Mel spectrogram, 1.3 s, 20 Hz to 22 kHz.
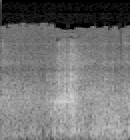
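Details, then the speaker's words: Traxxas Rustler 2WD RC car converted to a 2S monster with posi-traction: grinding, clicking rattle from the transmission while driven, with the rear end locking and sliding; internals shot, upgrade to a Mod1 transmission planned. "All right, guys. Yeah, that situation with the transmission. You all heard that grinding, clicking sound. I wanted you guys to hear that. That definitely lets you know."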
